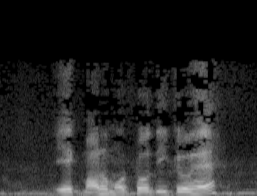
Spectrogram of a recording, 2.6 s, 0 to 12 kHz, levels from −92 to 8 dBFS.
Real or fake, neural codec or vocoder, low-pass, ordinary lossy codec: fake; autoencoder, 48 kHz, 32 numbers a frame, DAC-VAE, trained on Japanese speech; 10.8 kHz; MP3, 32 kbps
